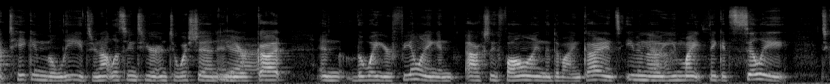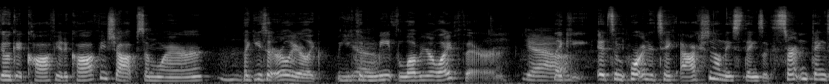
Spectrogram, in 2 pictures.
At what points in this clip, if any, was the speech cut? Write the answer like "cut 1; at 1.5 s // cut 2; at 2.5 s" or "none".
none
